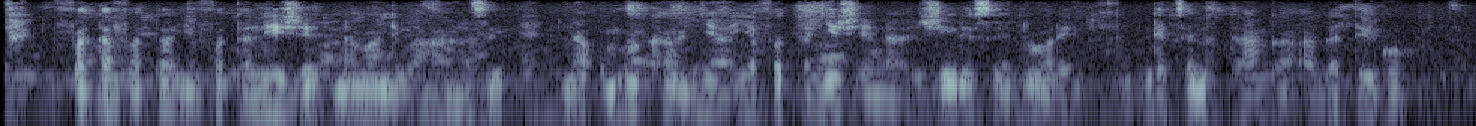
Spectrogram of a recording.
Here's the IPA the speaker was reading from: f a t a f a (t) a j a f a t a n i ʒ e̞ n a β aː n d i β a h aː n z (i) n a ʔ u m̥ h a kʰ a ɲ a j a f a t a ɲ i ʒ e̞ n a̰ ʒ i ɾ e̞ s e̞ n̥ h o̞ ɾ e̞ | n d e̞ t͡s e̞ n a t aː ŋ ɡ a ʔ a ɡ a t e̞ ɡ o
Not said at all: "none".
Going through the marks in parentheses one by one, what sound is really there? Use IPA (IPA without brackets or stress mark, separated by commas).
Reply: t, i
